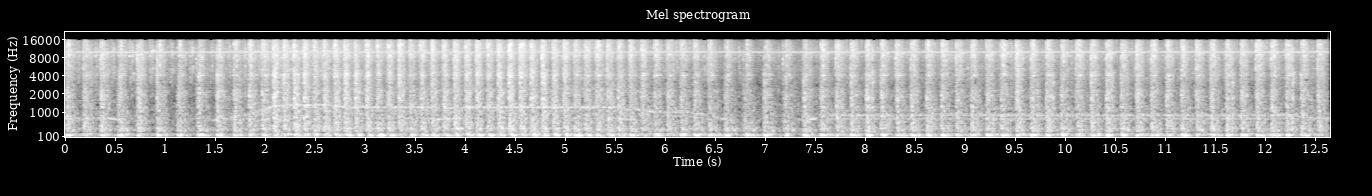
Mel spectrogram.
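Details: Portable embroidery machine shipped from Sekayu, South Sumatra with complaints of no embroidering, blank screen, hoop not positioning and dead touchscreen; test stitch after mainboard, LCD and touchscreen work: rapid even needle strokes at steady pace with faint motor hum; normal stitching.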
